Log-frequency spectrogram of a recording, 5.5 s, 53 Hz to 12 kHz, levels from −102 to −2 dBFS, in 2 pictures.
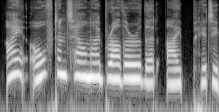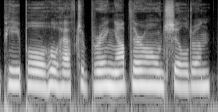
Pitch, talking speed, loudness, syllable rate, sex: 225 Hz, 185 wpm, -15 LUFS, 4.3 syllables/s, female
